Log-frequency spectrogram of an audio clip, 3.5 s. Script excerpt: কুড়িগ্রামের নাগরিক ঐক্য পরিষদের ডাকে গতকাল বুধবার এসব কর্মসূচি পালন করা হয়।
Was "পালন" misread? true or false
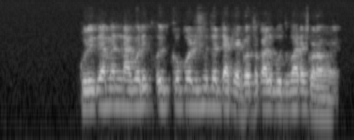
true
